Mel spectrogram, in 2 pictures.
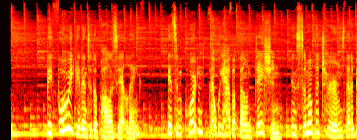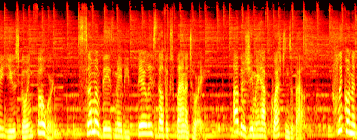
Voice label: Narration

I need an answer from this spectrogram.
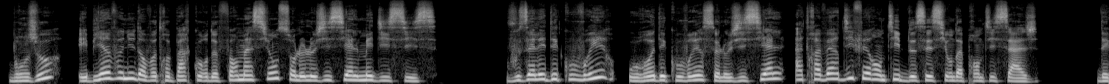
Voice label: e-learning

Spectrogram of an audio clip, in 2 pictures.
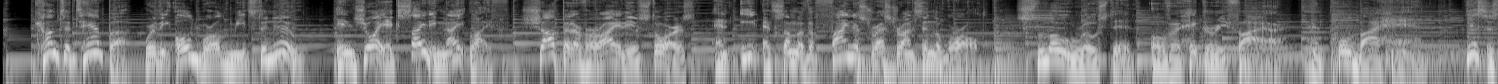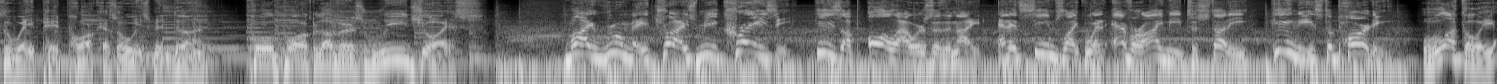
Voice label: Commerical

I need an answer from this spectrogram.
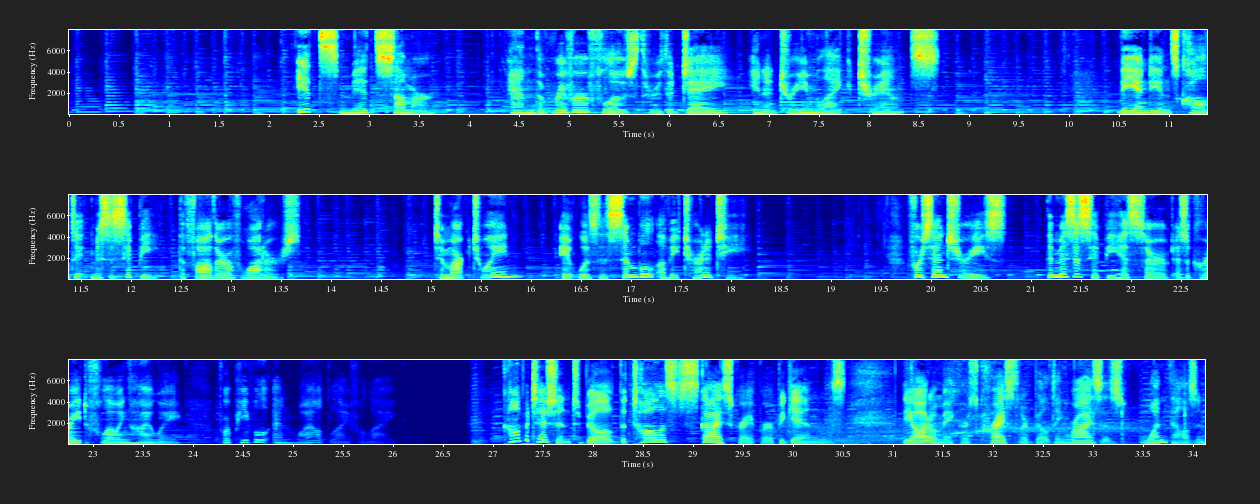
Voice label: Narration Docu

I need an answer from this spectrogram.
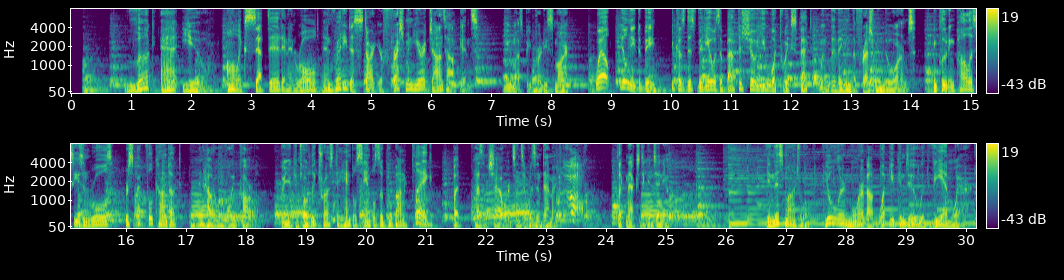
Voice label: E Learning

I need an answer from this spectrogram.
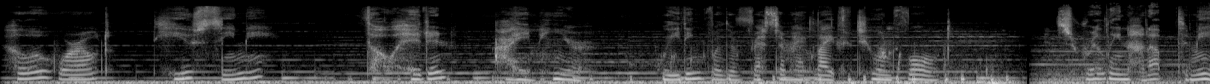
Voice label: VO Commercial

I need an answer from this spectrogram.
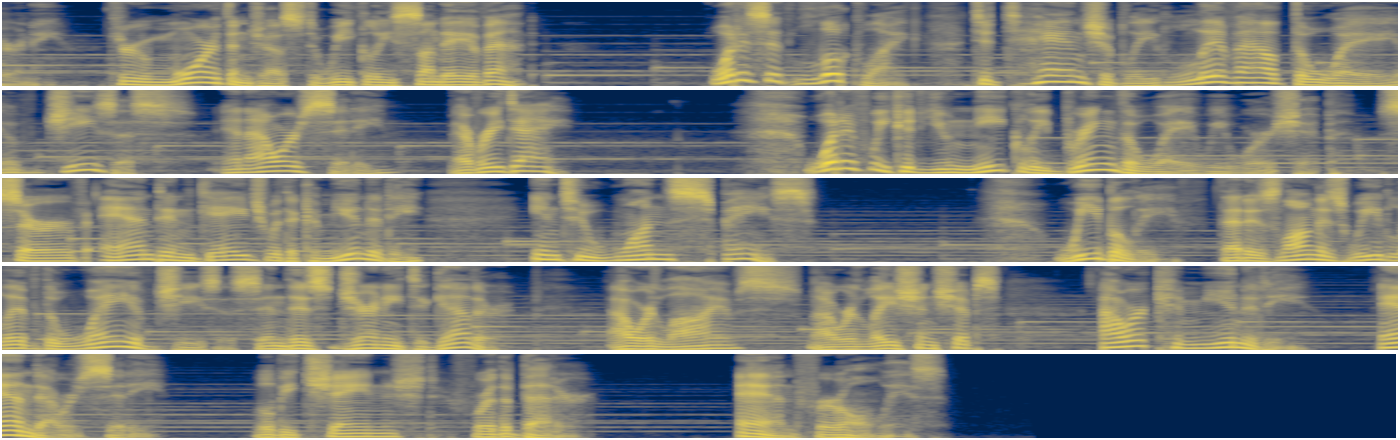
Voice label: Church Promo Voice

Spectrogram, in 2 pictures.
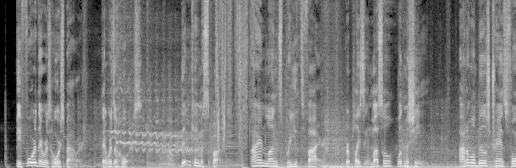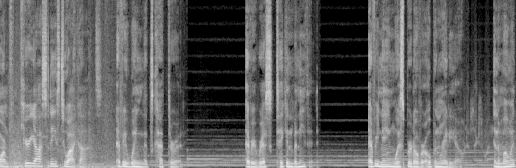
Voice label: Narration

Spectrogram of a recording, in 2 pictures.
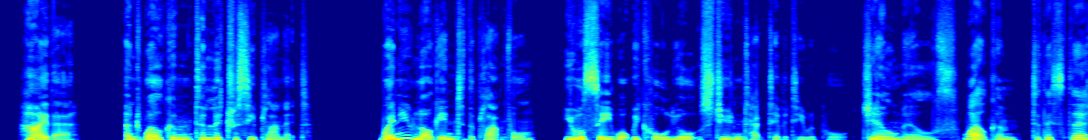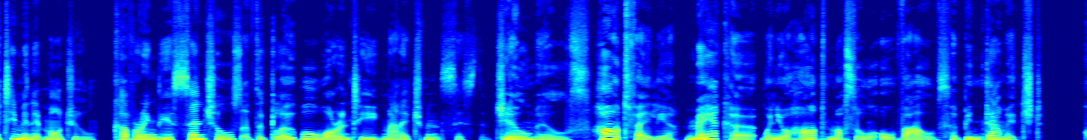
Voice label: explainers

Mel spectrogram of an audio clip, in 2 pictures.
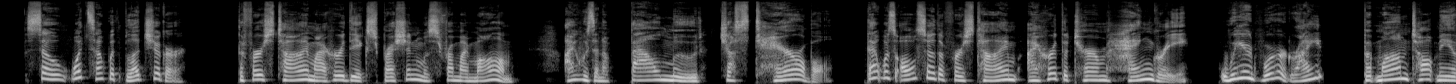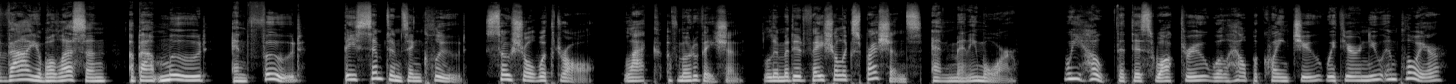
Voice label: Narration Samples; Made by Headliner

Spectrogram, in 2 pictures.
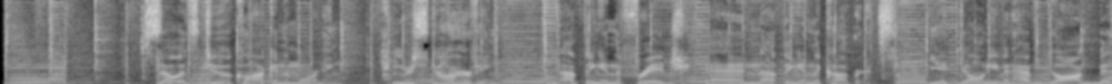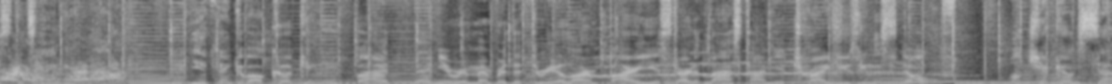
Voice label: Commercial

